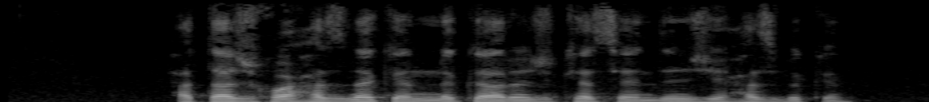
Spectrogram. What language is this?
Kurdish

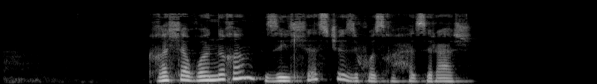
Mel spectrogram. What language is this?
Kabardian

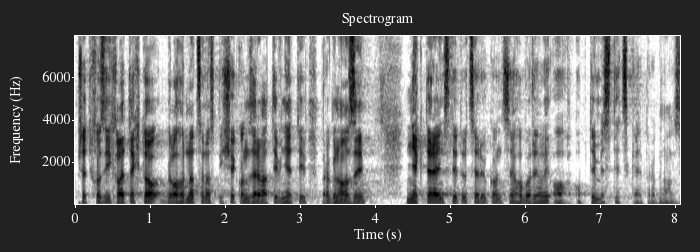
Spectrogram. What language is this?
Czech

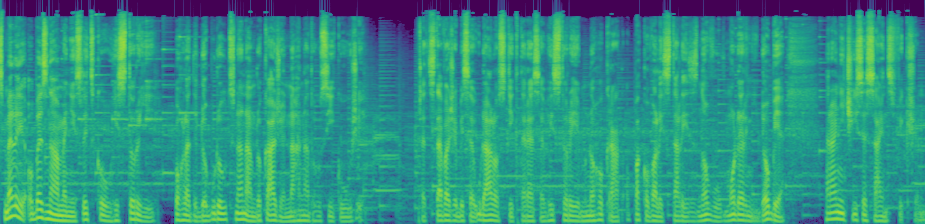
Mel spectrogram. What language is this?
Czech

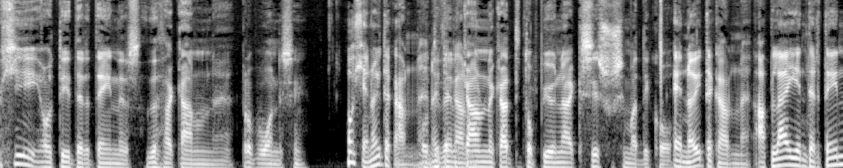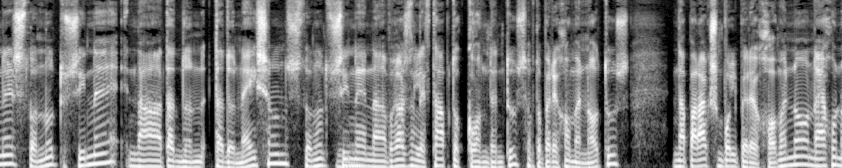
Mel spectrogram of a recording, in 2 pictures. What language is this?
Greek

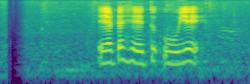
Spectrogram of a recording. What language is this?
Sinhala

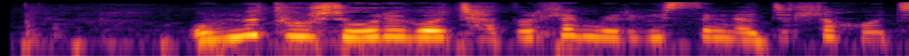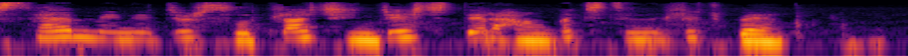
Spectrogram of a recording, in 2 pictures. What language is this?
Mongolian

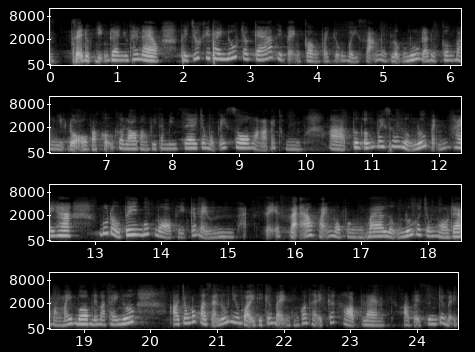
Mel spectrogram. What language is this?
Vietnamese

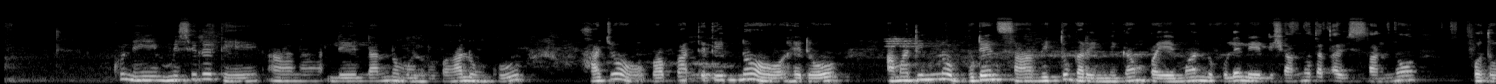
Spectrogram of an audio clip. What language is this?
Sidamo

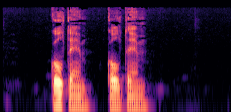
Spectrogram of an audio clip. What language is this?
Mari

